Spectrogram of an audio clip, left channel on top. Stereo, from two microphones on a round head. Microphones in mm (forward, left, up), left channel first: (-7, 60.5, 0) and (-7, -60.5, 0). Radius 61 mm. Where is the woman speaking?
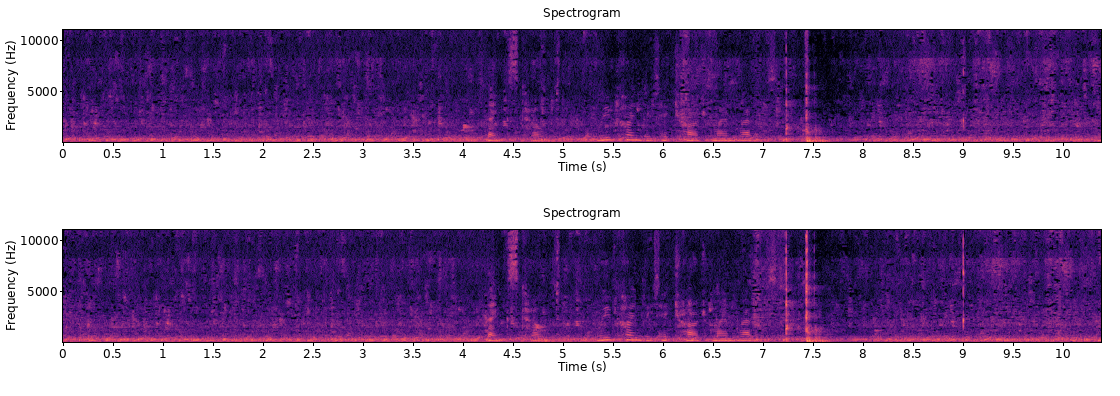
20° right (ahead or behind); by 7.1 s 15° right (ahead or behind).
